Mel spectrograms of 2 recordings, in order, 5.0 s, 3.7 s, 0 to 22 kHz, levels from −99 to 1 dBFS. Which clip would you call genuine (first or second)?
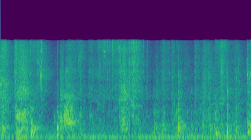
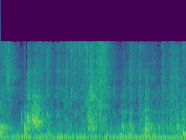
second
